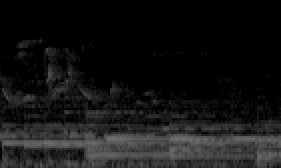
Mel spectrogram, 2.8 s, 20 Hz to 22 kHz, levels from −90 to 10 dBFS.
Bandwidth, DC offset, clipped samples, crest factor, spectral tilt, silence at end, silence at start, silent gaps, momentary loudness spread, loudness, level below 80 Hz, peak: 11.5 kHz; under 0.1%; under 0.1%; 14 dB; -5 dB/octave; 0 s; 0 s; none; 4 LU; -52 LUFS; -74 dBFS; -38 dBFS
